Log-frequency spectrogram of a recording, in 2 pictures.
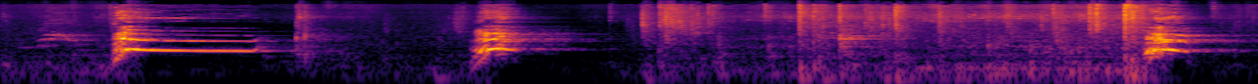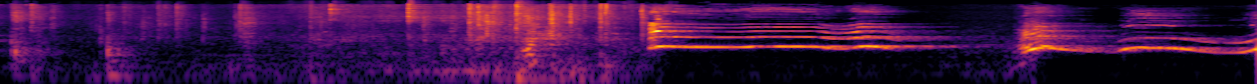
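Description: A beagle gives short yelping barks, then a long drawn-out baying howl that wavers at the end.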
